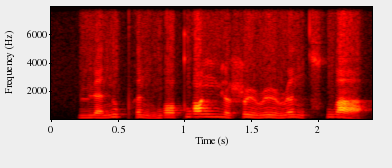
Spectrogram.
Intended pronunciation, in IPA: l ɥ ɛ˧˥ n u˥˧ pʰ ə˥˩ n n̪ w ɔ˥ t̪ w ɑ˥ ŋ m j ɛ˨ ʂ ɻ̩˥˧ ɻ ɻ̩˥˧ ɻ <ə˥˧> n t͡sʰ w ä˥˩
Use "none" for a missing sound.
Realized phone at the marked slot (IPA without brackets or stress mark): ə˥˧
